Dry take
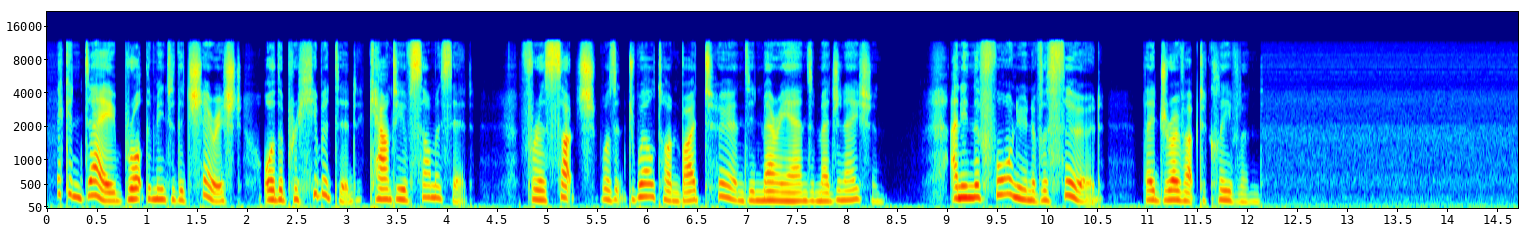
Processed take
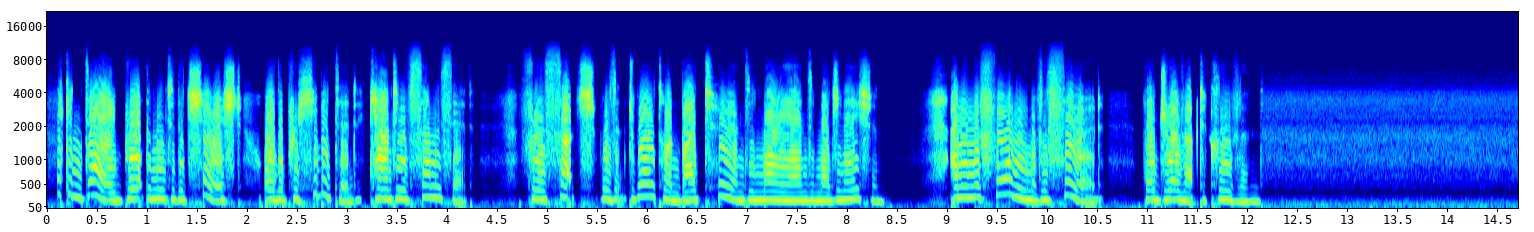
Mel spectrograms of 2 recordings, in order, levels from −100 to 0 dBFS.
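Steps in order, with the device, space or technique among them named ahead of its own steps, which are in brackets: scooped metal amplifier (valve stage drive 28 dB, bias 0.45; cabinet simulation 100–3700 Hz, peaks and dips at 110 Hz +6 dB, 360 Hz -7 dB, 540 Hz -8 dB, 1 kHz +4 dB, 2 kHz -6 dB; amplifier tone stack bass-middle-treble 10-0-10); trim +6.5 dB

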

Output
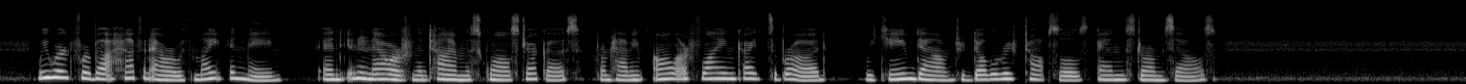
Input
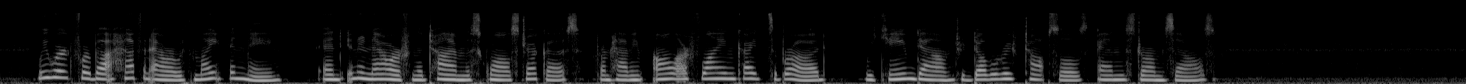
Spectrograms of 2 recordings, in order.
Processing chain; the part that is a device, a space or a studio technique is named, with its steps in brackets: 3.32–4.43 s: doubling 40 ms -10 dB; television speaker (cabinet simulation 210–8400 Hz, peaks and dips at 310 Hz +8 dB, 880 Hz -8 dB, 1.6 kHz -8 dB, 2.5 kHz +5 dB, 3.6 kHz -7 dB, 6.8 kHz -5 dB); trim +8.5 dB

